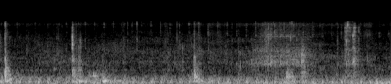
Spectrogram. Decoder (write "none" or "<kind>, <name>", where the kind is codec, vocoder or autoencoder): none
